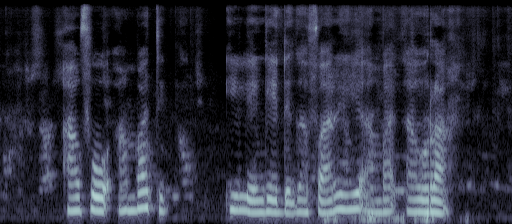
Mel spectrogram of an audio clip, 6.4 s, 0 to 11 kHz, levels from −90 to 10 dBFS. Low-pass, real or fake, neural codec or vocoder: 9.9 kHz; fake; autoencoder, 48 kHz, 128 numbers a frame, DAC-VAE, trained on Japanese speech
